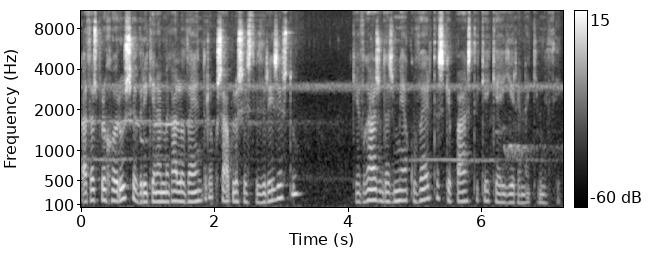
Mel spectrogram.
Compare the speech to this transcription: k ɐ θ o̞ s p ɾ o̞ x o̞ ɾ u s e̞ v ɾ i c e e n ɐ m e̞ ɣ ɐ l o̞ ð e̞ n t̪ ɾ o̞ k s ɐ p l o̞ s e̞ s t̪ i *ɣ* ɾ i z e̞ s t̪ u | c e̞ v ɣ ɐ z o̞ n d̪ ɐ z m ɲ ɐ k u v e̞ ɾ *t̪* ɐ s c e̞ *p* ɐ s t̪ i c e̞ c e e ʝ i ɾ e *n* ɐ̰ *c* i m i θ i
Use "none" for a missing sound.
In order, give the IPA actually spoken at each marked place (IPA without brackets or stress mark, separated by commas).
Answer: z, t̪, p, n, c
